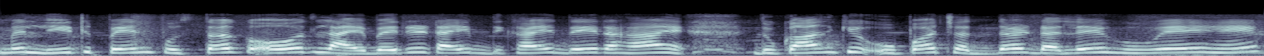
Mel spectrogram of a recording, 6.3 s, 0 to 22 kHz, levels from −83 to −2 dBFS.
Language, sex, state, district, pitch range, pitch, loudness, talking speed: Hindi, female, Chhattisgarh, Bilaspur, 250-280 Hz, 265 Hz, -13 LUFS, 170 wpm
